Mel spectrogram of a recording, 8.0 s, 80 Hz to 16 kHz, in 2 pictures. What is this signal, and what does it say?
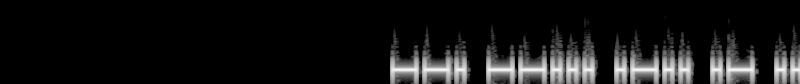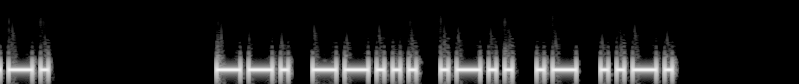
Morse code, heard as a keyed tone, about 32 wpm, 700 Hz. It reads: G7LAF G7LAF
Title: DXCC-100 Call Signs - 5 Characters - Repeated 2x - 30wpm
